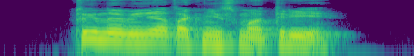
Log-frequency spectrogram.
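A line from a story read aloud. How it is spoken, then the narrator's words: Snorting officer. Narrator (Russian): хмыкнул прапорщик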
